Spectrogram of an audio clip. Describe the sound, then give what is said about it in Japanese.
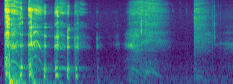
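A coughing fit set off by breathing in, from someone with a cold and strained vocal cords: a quick run of harsh coughs, then raspy, wheezing breaths drawn in before a final rough cough. “もう朝だからさちょっと息を吸ったらもうむせんのよ”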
